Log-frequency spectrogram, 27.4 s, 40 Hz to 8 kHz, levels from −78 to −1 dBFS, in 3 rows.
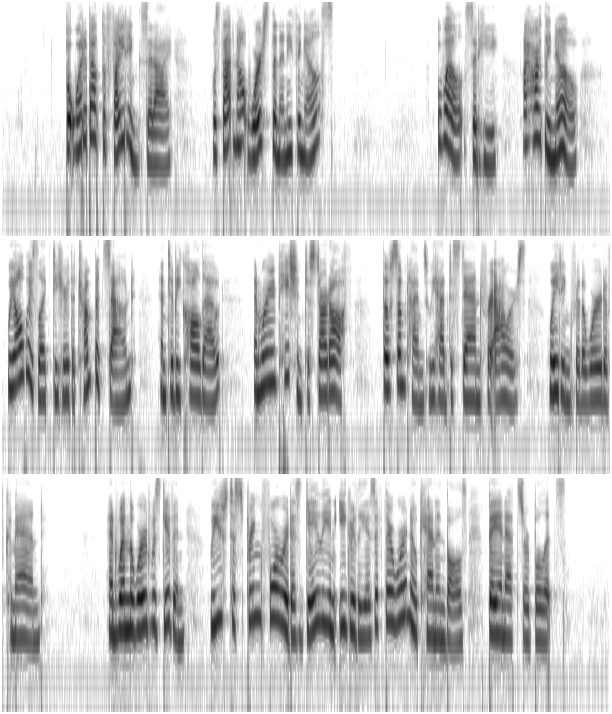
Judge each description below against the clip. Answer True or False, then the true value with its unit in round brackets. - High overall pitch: True (250 Hz)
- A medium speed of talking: True (170 wpm)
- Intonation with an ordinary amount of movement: True (4.6 semitones)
